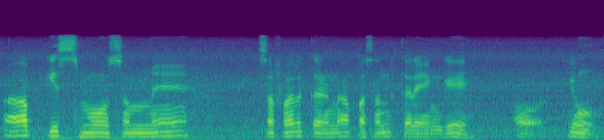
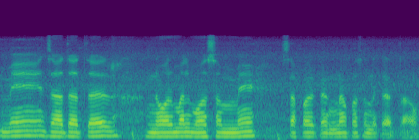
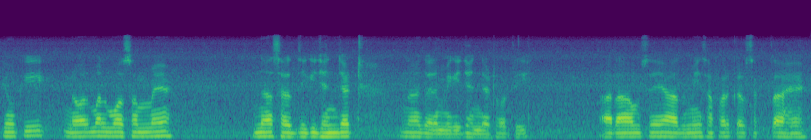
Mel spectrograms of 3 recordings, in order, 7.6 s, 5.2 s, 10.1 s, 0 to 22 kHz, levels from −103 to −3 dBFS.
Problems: constant background noise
